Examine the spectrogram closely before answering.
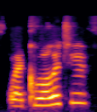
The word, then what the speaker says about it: qualitative: It's called qualitative. Can you say it? Qualitative. Qualitative. All right. Okay. It's very important that you pronounce it correctly because sometimes you say quantitative and you don't stress the L in qualitative, you might be misunderstood.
